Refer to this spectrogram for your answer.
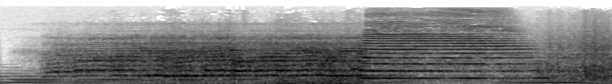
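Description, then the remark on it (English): A train en route to Bhopal rumbles past, its horn blaring in long sustained tones that shift in pitch partway through, over a steady roar of wheels on the rails. No one speaks. “One week later, the driver of a train en route to Bhopal spotted a corpse on the tracks.”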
